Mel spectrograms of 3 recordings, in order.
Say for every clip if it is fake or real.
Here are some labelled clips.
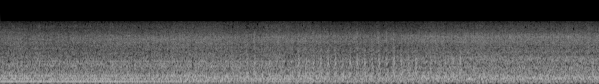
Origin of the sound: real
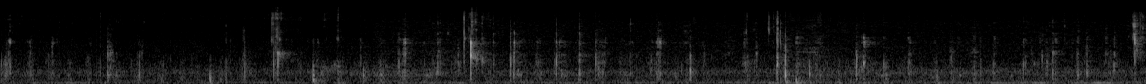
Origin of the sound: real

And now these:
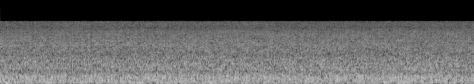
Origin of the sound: fake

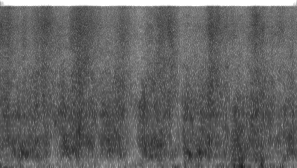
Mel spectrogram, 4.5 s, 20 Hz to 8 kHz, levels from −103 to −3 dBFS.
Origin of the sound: fake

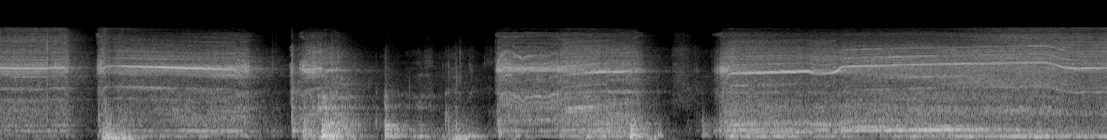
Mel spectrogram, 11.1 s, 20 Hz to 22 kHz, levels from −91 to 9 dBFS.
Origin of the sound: fake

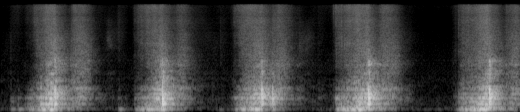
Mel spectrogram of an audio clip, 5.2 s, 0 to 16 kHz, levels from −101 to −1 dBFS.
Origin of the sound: fake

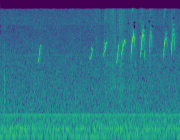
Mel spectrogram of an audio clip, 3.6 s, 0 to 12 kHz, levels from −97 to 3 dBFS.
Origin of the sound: real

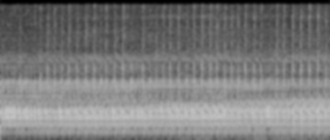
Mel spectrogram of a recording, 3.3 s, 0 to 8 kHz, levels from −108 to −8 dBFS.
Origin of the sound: real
